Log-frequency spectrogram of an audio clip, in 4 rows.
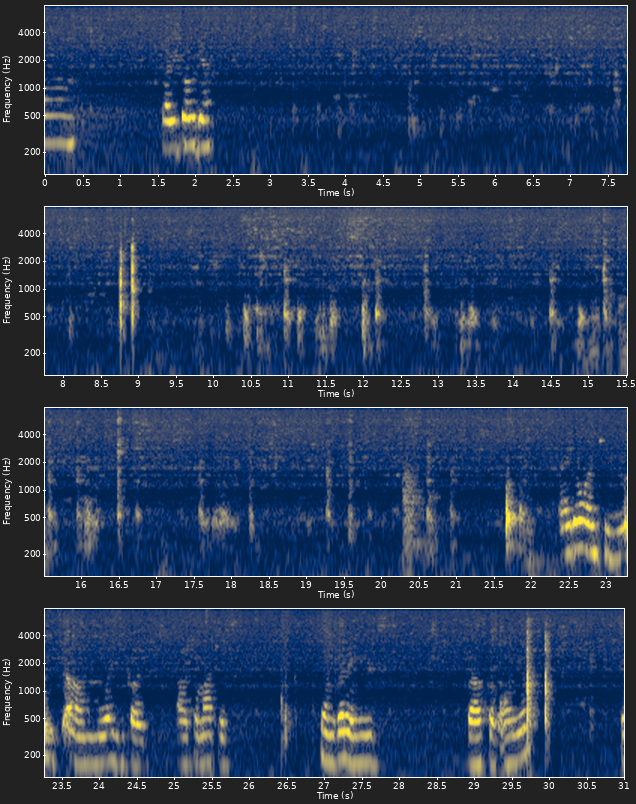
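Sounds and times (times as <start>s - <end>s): onion sizzling in oil: 0.0s - 31.0s.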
